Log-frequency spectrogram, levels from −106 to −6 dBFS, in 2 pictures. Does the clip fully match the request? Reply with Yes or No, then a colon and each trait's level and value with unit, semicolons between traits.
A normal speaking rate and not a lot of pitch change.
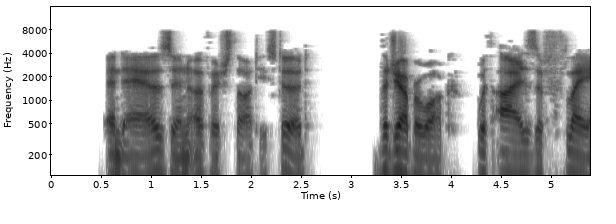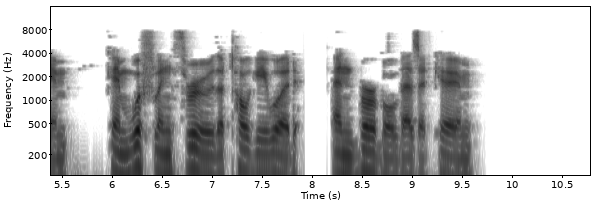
No: slow, 115 wpm; narrow, 2.2 semitones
